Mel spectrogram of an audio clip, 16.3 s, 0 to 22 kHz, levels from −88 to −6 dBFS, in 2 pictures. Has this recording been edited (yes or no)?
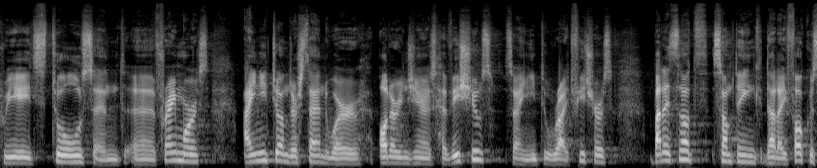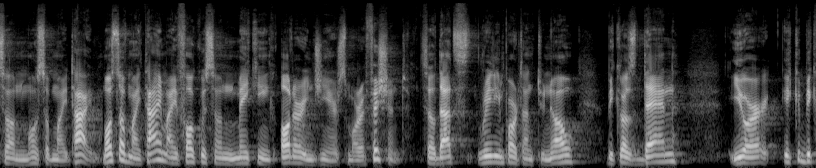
yes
